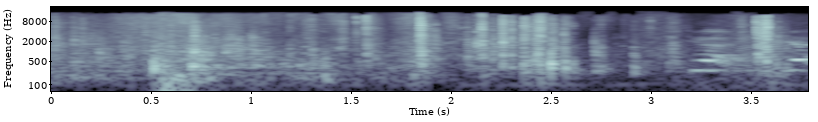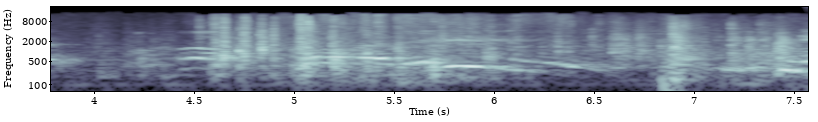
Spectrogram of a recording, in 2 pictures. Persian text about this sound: این یکی هم باز نمی کنه نه؟ میگم بابا نکنه این کلید مال همین دوست احمد آقا باشه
